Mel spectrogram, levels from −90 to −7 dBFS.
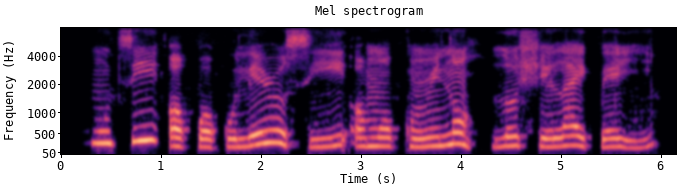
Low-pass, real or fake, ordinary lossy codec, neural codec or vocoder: none; real; none; none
